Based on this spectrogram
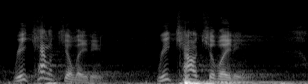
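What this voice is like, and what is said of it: Imitates a GPS navigation voice. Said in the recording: “What does the little voice say?”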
